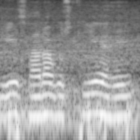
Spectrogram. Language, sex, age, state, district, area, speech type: Punjabi, male, 45-60, Punjab, Mansa, urban, spontaneous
